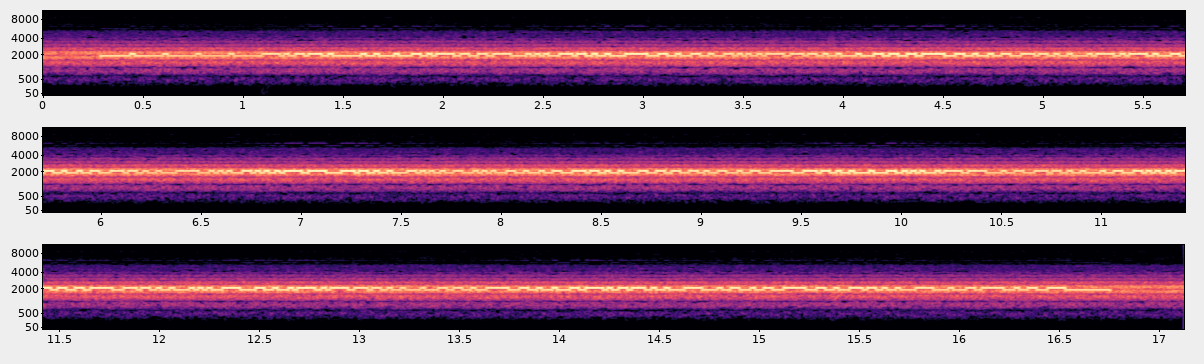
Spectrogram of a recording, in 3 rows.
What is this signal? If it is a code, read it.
RTTY (45.45 baud, 170 Hz shift), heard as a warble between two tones, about 2000 Hz centre, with radio static and a narrow filter. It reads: 73896 50043 78502 33702 56439 42602 88225 76392 24385 69033 70507 92250 97529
